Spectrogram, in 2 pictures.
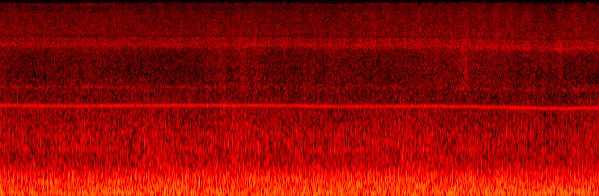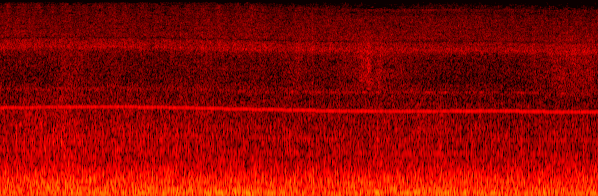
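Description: A video-game helicopter flying with its tail rotor lost, a steady loud rotor and engine drone running unbroken throughout.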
